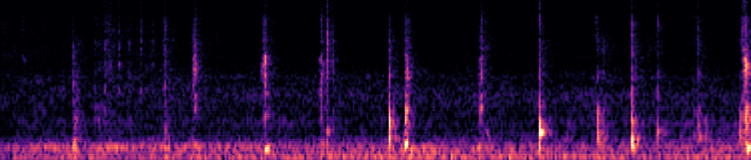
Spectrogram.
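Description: A green, hollow plastic Mike Wazowski sipper cup sits on its base while fingertips tap the top of its lid. The light, irregularly spaced taps give short, dry hollow knocks with a bright clicky edge, each dying away almost at once. A faint, steady low hum runs underneath.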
